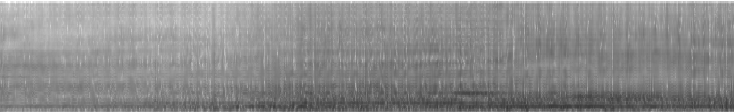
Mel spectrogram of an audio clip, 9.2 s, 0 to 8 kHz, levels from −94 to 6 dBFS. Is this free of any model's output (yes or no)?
no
